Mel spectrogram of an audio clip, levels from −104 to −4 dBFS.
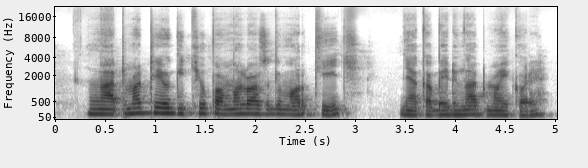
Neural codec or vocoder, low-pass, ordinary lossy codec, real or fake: codec, 44.1 kHz, 3.4 kbps, Pupu-Codec; none; none; fake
